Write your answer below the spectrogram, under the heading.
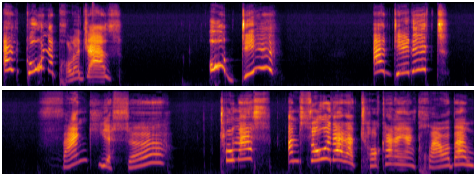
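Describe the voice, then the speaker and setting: A put-on, female-sounding character voice, extremely high in pitch, fairly slow, with long, frequent pauses. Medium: voice reel.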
